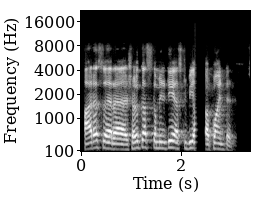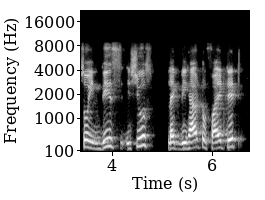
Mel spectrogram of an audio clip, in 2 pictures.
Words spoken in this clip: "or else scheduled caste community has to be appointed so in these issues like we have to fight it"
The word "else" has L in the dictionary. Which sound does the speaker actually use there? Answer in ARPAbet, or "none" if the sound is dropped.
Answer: none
